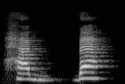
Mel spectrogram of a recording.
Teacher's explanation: For fatha open jaws attached with ba, ba will get cut off the sound. There is no flow of sound. Habba for fatha open jaws.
